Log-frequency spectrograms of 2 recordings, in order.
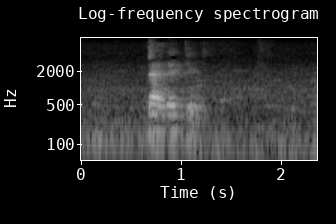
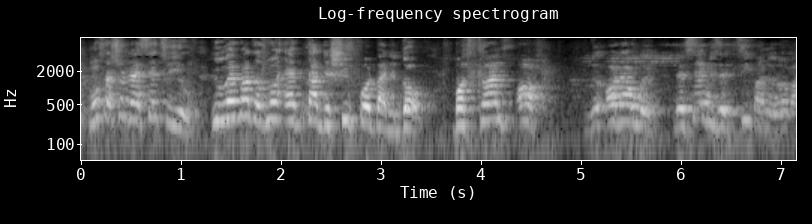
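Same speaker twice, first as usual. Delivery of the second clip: loud, fast sermon reading of the verse; preaching scripture reading; 8 dB louder than usual. Real, not acted. Pastor reading the verse to the congregation, preaching loud. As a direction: boom out the scripture to the church. Reads scripture at full force.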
